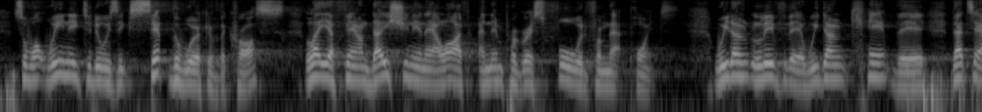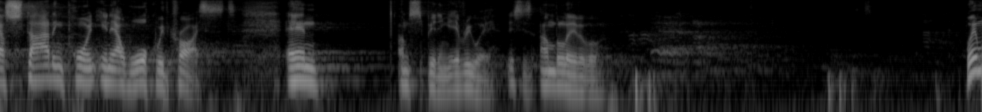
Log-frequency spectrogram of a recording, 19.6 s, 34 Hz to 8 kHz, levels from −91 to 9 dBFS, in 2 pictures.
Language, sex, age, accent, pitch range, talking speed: English, male, 40-59, Australian, 130-170 Hz, 155 wpm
